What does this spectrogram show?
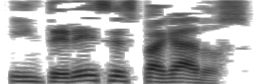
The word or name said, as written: INTERESES PAGADOS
